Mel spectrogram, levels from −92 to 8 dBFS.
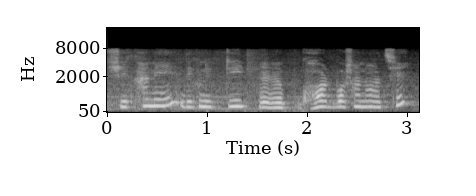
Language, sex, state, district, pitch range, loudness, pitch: Bengali, female, West Bengal, Kolkata, 255-285 Hz, -15 LUFS, 265 Hz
